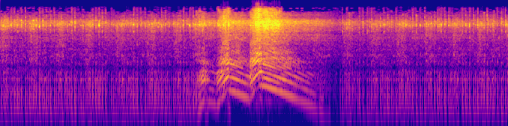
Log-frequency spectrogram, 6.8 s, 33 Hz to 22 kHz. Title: 06 r6 rough idle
